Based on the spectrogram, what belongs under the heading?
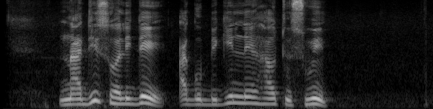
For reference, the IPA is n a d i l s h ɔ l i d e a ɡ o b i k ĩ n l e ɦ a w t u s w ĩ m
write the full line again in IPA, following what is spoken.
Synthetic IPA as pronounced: n a d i s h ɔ l i d e a ɡ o b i ɡ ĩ n l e ɦ a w t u s w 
